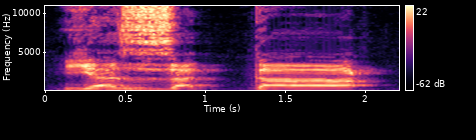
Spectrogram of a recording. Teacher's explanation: زا اور کاف دونوں کے اوپر شد ہے، تو اسی طرح تھوڑا سا سخت کر کے پڑھیں گے ، یز پہلے یا کو زا کے ساتھ ملائیں گے، یزکا،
